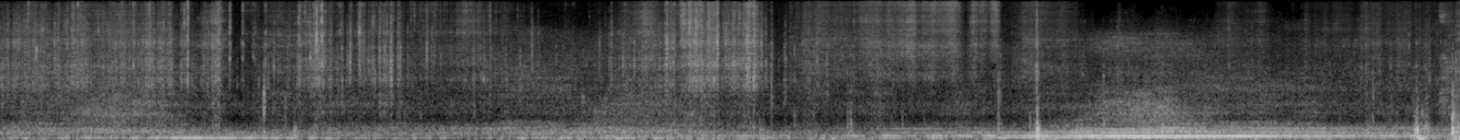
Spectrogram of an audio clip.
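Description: Low motor-vehicle rumble that swells louder for a few seconds in the second half, with faint crackles of a paper sandwich wrapper and chewing over it.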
